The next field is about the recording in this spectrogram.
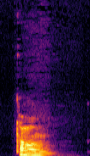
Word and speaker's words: temps: But then we have Tem. No, if I say it how it's written. But there again, we have an M on the end of the syllable. So how would that sound in French? – Temps.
